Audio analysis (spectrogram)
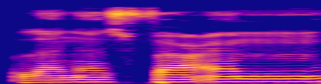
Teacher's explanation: Jadi suara tanwinnya itu harus digantikan ke suara mim sukun. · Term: iklab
